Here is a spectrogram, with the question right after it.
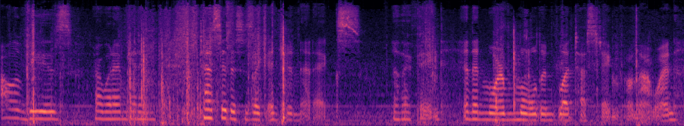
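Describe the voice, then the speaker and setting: Noticeable background noise runs under a woman's medium-pitched voice. She speaks at a fairly slow pace with fairly even intonation. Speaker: health vlogger and functional medicine coach. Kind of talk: casual vlog.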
